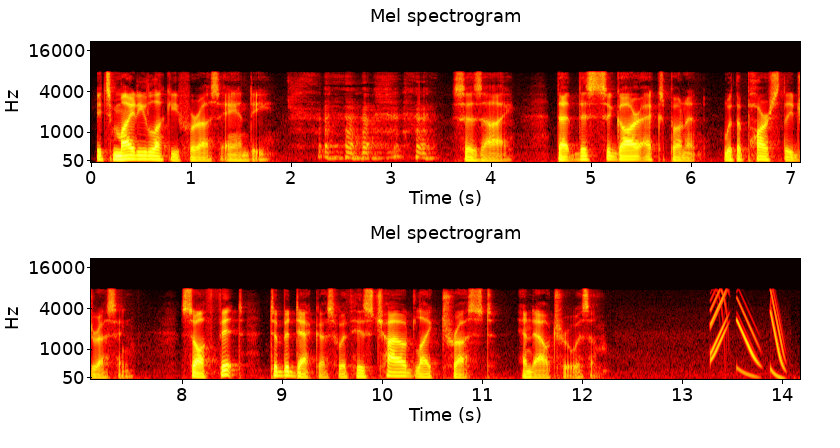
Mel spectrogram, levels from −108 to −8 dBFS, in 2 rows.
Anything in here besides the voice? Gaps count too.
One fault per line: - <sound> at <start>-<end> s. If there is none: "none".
- laugh at 2.0-3.5 s
- chirp at 13.3-14.1 s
